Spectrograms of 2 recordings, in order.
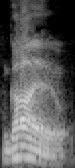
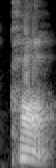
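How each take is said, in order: First: A light nasal hum comes before the g sound. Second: The g sound starts plainly with no nasal hum. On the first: The speaker calls it right. "일본어는 응, 응가, 응가, 응가예요" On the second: The speaker calls it wrong. "한국어는 이것만 있잖아요"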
